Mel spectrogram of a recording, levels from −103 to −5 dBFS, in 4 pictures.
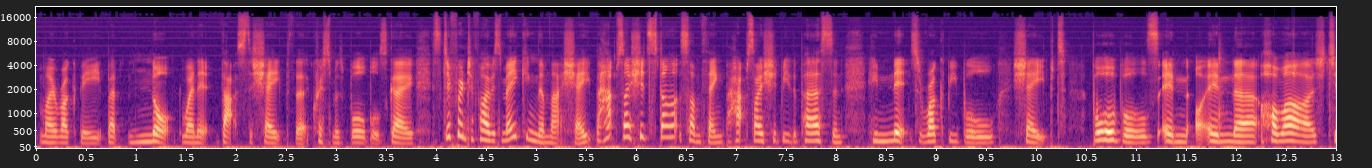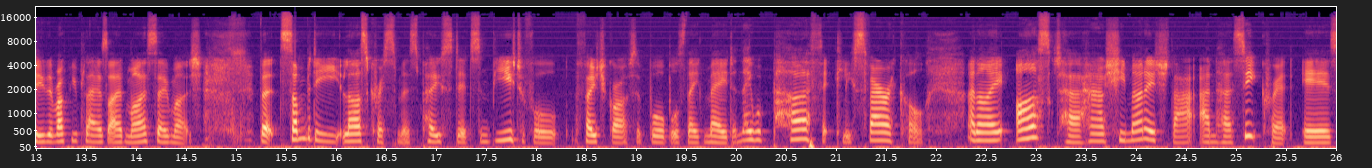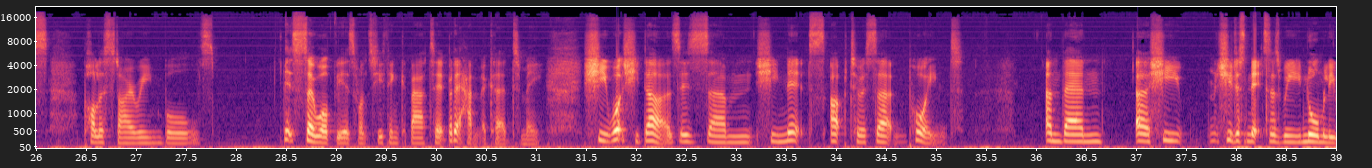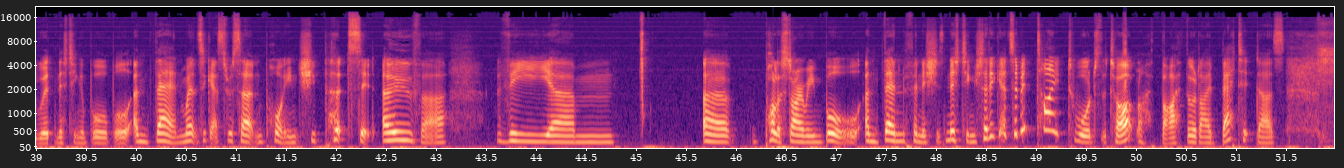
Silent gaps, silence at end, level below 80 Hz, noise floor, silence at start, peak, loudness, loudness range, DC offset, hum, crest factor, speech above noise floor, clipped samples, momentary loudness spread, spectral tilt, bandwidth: none; 0 s; -42 dBFS; -40 dBFS; 0 s; 0 dBFS; -19 LUFS; 4 LU; under 0.1%; none; 20 dB; 20 dB; under 0.1%; 12 LU; -3 dB/octave; 19 kHz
